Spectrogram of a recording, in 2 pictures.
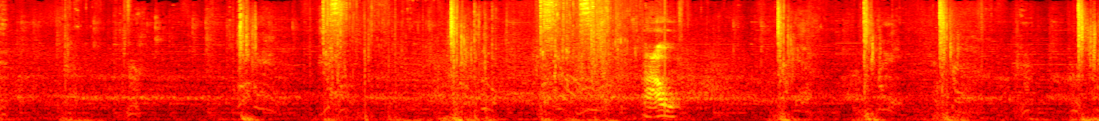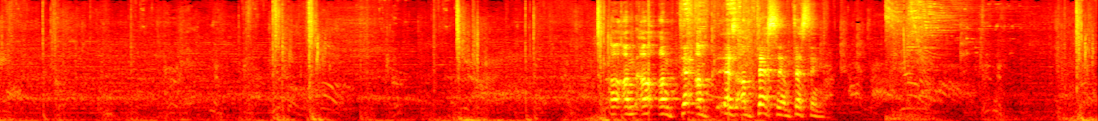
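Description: Heavy punches and blows land with sharp thuds.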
